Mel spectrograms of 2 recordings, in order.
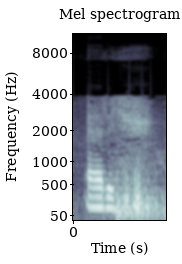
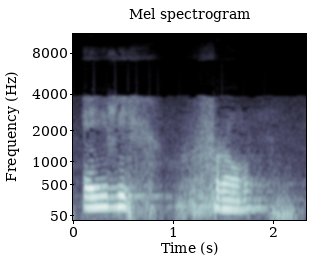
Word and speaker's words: Erich Fromm: Membacanya, kalau bahasa aslinya karena lahir di Jerman, orang Jerman membacanya Erich Fromm. Tapi nanti dia saat sukses hidupnya di Amerika. Orang Amerika membacanya lebih suka pakai Eric. Jadi belakangnya K. Makanya kita membacanya santai aja. Tidak harus kaku, harus Erich, nanti lidahmu melengker. Biasa aja dibaca Erich Fromm.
